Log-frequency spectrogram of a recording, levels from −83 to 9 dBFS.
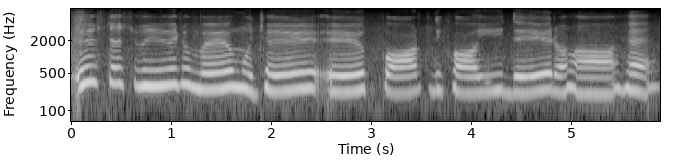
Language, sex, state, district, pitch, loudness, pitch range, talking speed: Hindi, female, Madhya Pradesh, Katni, 245 Hz, -14 LUFS, 225-270 Hz, 100 wpm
